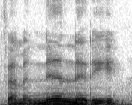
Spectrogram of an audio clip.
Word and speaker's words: femininity: And then when we change to femininity um we still again stress on the syllable right before the right before the ity. So feminin femininity, we're stressing on the nin syllable.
